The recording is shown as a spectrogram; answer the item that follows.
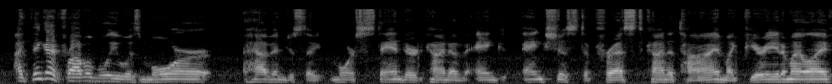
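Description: A man with an unremarkable speaking voice, medium pitch and a fairly slow pace. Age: 30s. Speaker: comedian. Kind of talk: casual chat.

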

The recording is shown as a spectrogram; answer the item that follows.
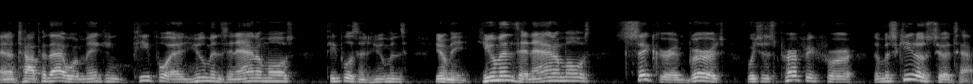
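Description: Speaking fairly quickly with an American accent, a man uses lively intonation at a fairly high pitch. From Florida. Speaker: gardening show host. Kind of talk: casual chat. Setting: phone call. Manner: fast.

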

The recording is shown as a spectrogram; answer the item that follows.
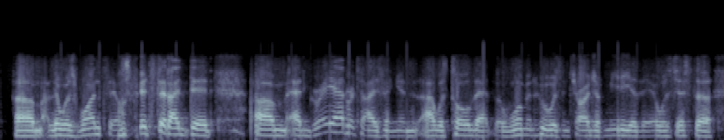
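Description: In a normal speaking voice, a man with an American accent talks at a fairly slow pace, with medium pitch and fairly even intonation. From US Northeast, Philadelphia. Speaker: TV producer and science fiction writer. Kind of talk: interview. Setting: phone call.

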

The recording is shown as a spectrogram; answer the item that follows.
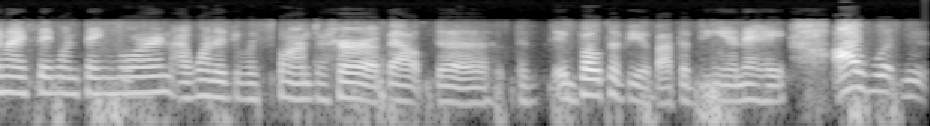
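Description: The speech moves at a moderate pace with noticeable background noise behind it. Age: 50s. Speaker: caller. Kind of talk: call-in group discussion. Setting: phone conference call.

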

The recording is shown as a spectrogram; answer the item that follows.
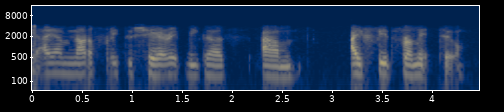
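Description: A woman speaks with a slight Cuban accent at a moderate pace. Her pitch swings very widely. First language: Spanish. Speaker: caller. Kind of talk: casual chat. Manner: halting. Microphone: phone.

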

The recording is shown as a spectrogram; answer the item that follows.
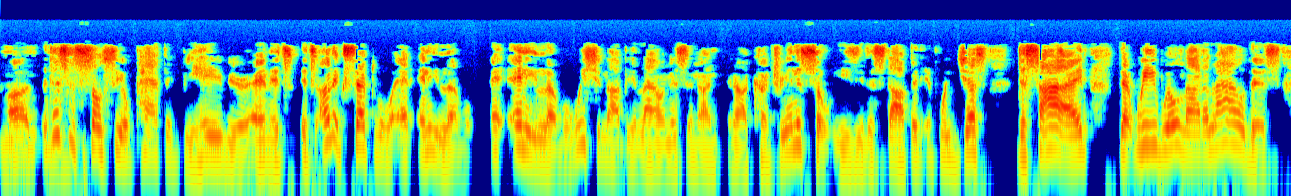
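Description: With an American accent, a man talks at a fairly quick pace in a fairly high, somewhat breathy voice that makes very wide pitch swings. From Paterson, New Jersey. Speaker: activist. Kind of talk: radio discussion.

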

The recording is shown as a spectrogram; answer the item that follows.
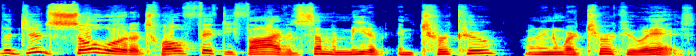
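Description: A man speaks in a normal speaking voice at a moderate pace. His pitch is fairly high, and his intonation is lively. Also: hardly any pauses. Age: 40s. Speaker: running website co-founder and podcast host. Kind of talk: casual chat.

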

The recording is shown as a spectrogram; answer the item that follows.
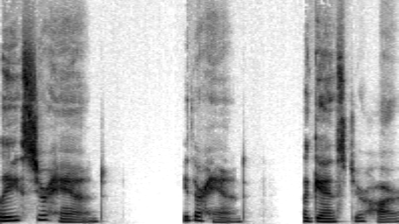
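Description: Her pitch is fairly high, her intonation lively, and her pace very slow, with a dark, mellow, somewhat breathy tone that is gentle and soothing. The woman's voice sounds dry and close, with no echo. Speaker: meditation leader. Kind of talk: guided meditation. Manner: slow, soft, calming.

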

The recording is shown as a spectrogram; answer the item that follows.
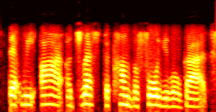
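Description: A woman has a normal speaking voice at medium pitch. She talks at a moderate pace with ordinary pitch variation. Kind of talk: fervent prayer.

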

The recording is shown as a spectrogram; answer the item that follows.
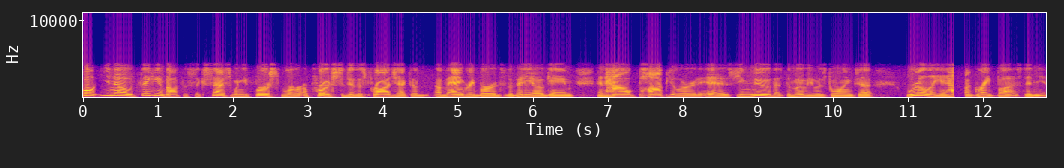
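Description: With an ordinary speaking voice, a man talks at a moderate pace in a fairly high pitch with lively intonation. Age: 40s. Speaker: radio host. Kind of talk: interview. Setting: phone call. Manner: excitable.

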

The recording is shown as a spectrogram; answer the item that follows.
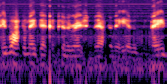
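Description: A man with an American accent at a very fast pace, against noticeable background noise. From New York City. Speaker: medical doctor, weekly political commentator. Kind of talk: radio phone interview.

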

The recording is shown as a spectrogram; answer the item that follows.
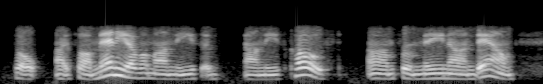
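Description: Fairly slow speech over music in the background. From US Northeast (Massachusetts). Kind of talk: casual chat with read-aloud history. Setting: recorded live online.

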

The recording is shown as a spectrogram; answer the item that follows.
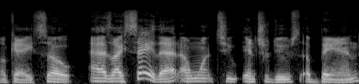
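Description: Against a quiet background, recorded dry and close with no echo, a man with an unremarkable speaking voice talks at a fairly slow pace in a medium pitch with ordinary variation. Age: 40s. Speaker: podcast host. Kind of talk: solo podcast monologue.

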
